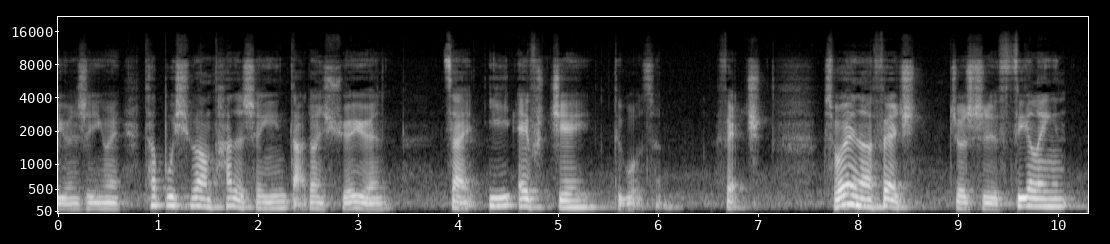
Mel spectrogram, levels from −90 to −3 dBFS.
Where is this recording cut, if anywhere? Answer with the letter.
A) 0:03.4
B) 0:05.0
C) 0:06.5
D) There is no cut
D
